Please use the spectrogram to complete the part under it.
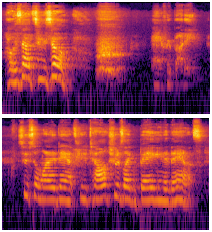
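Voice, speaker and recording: A woman's voice: a little high, normal speed. A woman hosting a live online drawing class for children, upbeat and chatty with her viewers. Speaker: drawing teacher and host. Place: home studio. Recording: echoey room, faint noise.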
